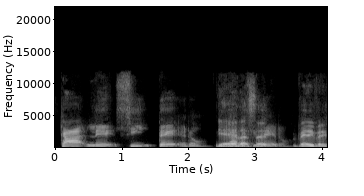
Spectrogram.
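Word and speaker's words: calesitero: Sí, lo bueno del español es que se pronuncia igual que se lee, entonces es calecitero.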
